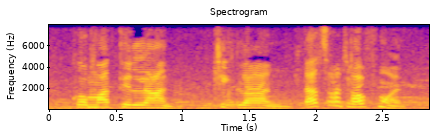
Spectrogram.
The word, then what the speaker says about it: Comaltitlán: Comaltitlán. Comaltitlán.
